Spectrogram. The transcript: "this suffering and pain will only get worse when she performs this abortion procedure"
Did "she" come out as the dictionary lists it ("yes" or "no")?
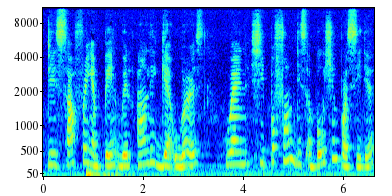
yes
